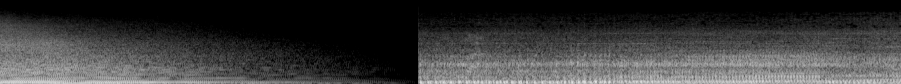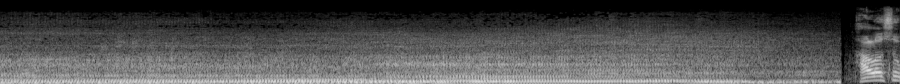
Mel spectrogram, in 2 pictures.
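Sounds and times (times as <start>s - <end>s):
small motorcycle engines running: 4.2s - 17.4s.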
